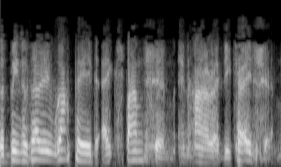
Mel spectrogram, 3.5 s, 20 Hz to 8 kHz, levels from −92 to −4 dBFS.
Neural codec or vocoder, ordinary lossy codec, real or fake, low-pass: codec, 16 kHz in and 24 kHz out, 2.2 kbps, FireRedTTS-2 codec; MP3, 24 kbps; fake; 7.2 kHz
